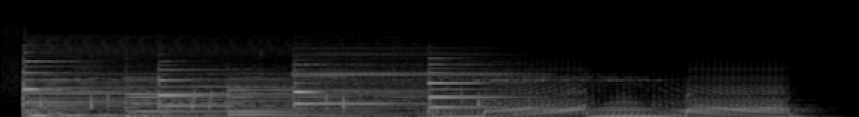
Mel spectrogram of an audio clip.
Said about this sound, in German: Das Orchester hört schlagartig auf zu spielen. Die Percussion fallen auf den Boden. Nur ein monotoner Summton bleibt.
